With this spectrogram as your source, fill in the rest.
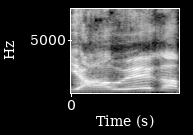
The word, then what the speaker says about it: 야훼: 정확한 발음은 야훼가 맞다고 그래요.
